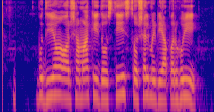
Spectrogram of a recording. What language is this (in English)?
Urdu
